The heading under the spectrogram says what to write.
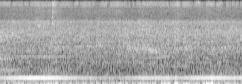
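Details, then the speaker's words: Steady mid-pitched droning hum over low rumble heard Sunday evening through a fence on Salisbury Road, coming from the dock area; persistent droning noise called a statutory nuisance, source plant unidentified. "you can pick up a droning humming noise. That is a statutory nuisance."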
